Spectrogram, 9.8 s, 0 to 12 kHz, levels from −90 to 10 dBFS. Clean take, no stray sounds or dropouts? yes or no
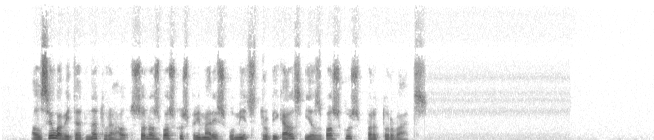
yes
